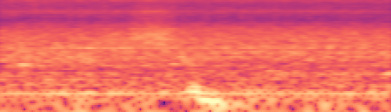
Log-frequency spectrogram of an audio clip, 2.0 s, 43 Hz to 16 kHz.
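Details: 2002 Honda CR-V K20 idling after replacing a grinding, no-start starter with a surplus Japan unit: steady, even idle with smooth low hum, no knocks, misses or grinding; healthy, problem solved.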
